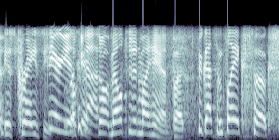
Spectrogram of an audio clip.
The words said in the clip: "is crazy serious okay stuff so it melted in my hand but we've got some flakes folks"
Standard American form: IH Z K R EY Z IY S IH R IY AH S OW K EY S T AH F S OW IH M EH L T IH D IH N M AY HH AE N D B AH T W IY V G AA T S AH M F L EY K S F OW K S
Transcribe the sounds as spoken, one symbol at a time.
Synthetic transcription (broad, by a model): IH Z K R EY Z IY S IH R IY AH UH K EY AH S OW IH M EH L T IH D IH N M AY HH AE N D B AH T W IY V G AA T S AH M F L EY K S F OW K S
